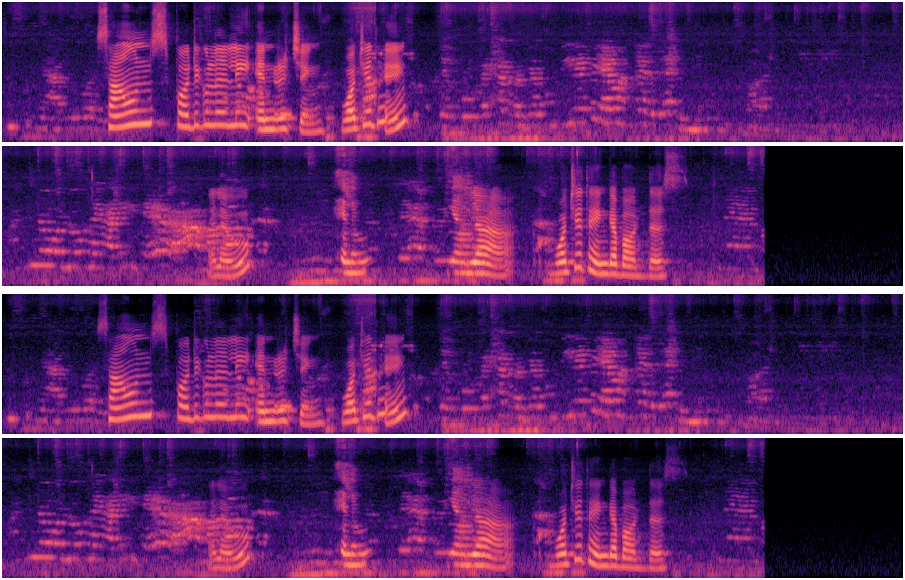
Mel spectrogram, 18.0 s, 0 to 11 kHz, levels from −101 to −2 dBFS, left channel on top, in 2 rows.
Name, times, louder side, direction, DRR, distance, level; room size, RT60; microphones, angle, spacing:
voice 1, 0.1-1.1 2.4-2.9 3.4-3.8 4.4-7.7 9.1-13.8 14.4-14.6 16.2-16.6, left 1 dB, 15° left, 3.8 m, -38 dB
voice 2, 1.0-4.1 11.1-11.5 13.7-14.1 14.5-15.8, left 3 dB, 90° left, 3.2 m, -28 dB
head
